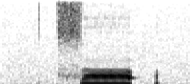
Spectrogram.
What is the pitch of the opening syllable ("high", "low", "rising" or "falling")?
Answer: low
